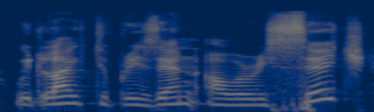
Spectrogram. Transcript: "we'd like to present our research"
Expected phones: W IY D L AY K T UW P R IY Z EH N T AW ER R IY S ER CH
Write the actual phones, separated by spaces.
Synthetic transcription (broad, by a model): W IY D L AY K T UW P R IY Z EH N T AW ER R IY S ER CH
